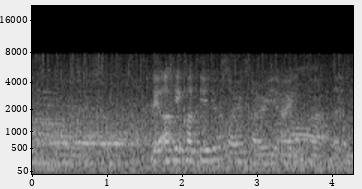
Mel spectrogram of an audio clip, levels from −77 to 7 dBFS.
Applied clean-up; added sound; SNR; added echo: none; Crowd; 1 dB; none.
